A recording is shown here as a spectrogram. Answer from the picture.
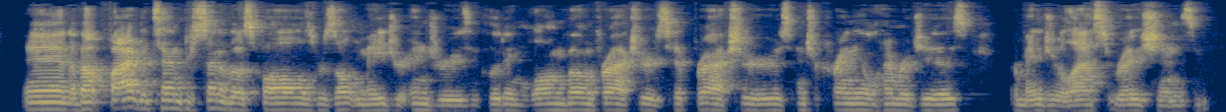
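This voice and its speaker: This voice has a slight Southern US accent. The pace is fairly quick. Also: man. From Texas. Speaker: physician and underwriting medical specialist. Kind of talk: webinar lecture. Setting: online webinar. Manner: casual, with filler words.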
